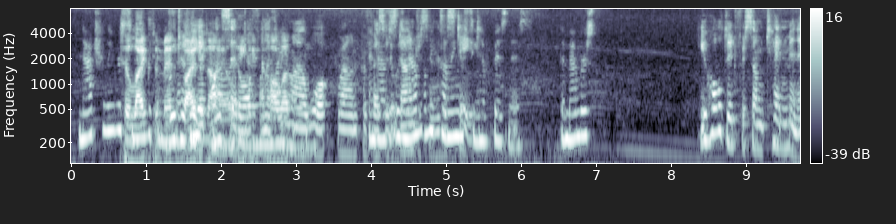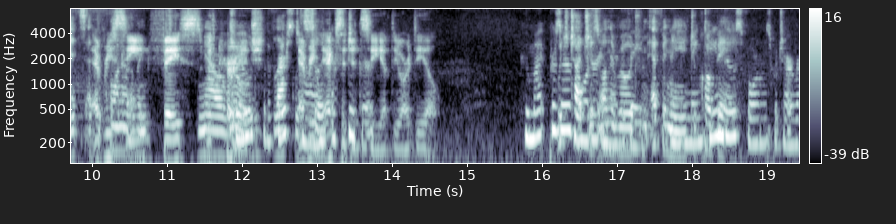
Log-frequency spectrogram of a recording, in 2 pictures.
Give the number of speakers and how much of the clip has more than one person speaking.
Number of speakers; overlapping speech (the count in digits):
3, about 55%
